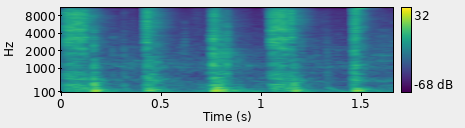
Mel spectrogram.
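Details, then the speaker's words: Renault Clio 2 after replacing rear drum brake shoes and wheel cylinders, handbrake applied several times so the automatic adjusters set: five crisp ratcheting clicks about every third of a second; normal handbrake ratchet clicks. "Je fais fonctionner plusieurs fois le frein à main histoire que le système se mette en"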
